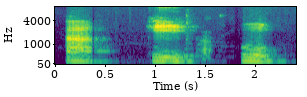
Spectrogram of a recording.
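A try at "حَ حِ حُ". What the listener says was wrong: Bukan ha, hi, hu, tapi ha. Makhrajnya itu dari tengah-tengah tenggorokan. Jadi tengah-tengah tenggorokan itu sini ya, tengah-tengah tenggorokan. Ha. Jadi kalau ha itu ya, apa ya, misalnya hahaha atau hansip atau buah ya, buah ha itu dari pangkal tenggorokan. Jadi bunyinya itu dari pangkal tenggorokan. Harum misalnya, harum itu dari pangkal tenggorokan.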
